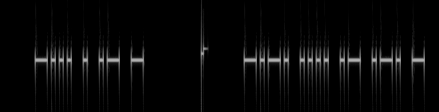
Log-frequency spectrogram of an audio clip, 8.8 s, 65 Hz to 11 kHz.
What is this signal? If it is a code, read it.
Morse code, heard as a keyed tone, about 15 wpm, 700 Hz. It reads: BEAT CHART
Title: Sentences from Top 1300 Words - New Word Drill Alt - 15wpm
